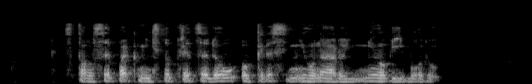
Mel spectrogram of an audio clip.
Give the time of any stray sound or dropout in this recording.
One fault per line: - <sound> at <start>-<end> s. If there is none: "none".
none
